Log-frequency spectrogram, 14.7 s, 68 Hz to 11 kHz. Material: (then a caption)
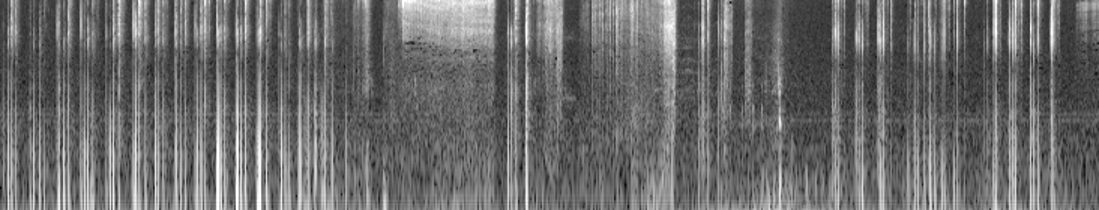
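Stone. Long blue nails scratch and tap a rough, pitted, solid stone block wall, giving a fast, irregular run of dry clicks and gritty, tearing scrapes. The sound is mostly low and thudding, with brief bright hissing rasps near 5–7 seconds and 8–9 seconds.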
